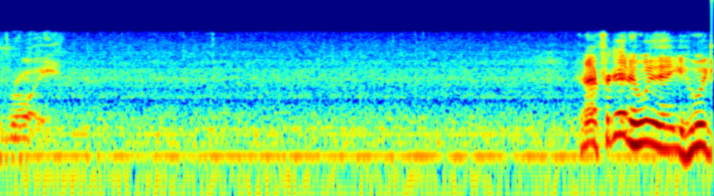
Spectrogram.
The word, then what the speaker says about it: Roy: And then Derek Roy, or Wah, but usually, I believe, if I remember right, he wanted his name pronounced Roy.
